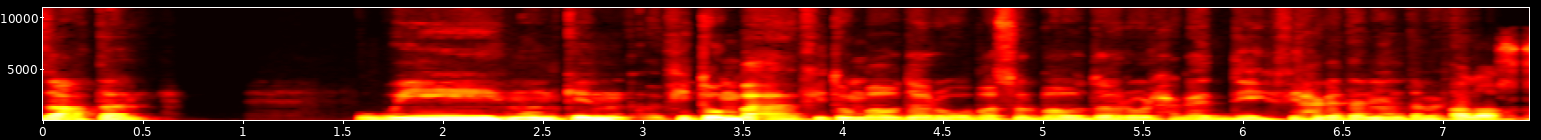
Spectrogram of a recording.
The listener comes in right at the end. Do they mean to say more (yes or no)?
yes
